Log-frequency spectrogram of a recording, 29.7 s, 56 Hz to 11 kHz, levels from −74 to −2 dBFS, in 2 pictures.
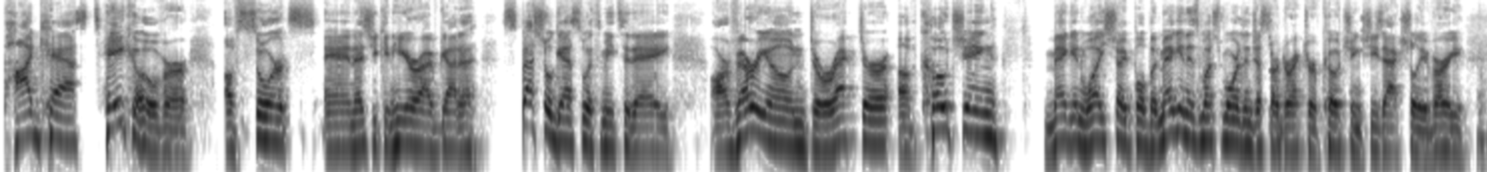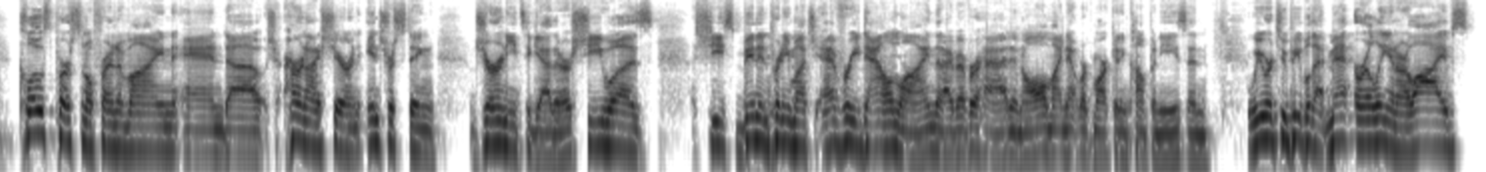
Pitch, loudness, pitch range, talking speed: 125 Hz, -18 LUFS, 110-145 Hz, 170 wpm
